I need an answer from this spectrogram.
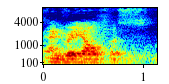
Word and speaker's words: Andrealphus: That's how his name is pronounced. Andrealphus, in English. Andrealphus is how I would pronounce him. He says Andrealphus is just fine.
